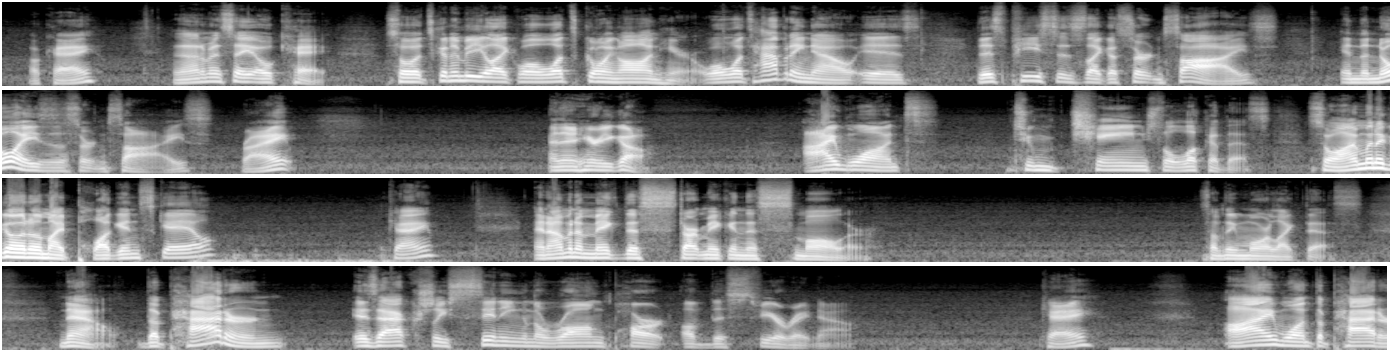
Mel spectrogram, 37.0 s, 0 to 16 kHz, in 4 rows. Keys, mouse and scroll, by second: 1.5 click, 4.7 ctrl+alt+right click, 5.0 right click, 5.6 ctrl+right click, 6.0-12.8 ctrl+alt+right drag, 22.7-28.8 drag, 28.8-32.7 right drag, 36.7-36.9 ctrl+alt+right drag.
